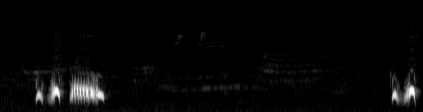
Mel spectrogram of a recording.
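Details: Spotted dove decoy giving the thúc bổi lure call used to draw in wild doves: two short rising hoots followed by a long, even, purring coo, then the same phrase again after a pause of about four seconds.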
